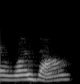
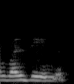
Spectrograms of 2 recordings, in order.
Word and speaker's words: voisin: For a neighbor, if it's a male neighbor, you say voisin, and if it's a female neighbor, you say voisine.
